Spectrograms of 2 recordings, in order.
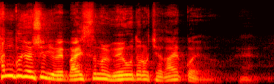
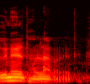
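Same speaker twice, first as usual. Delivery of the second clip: soft echo; 13 semitones lower, 12 dB quieter, faster than usual. Shown as a demonstration. Preacher quietly repeating the call to pray for grace. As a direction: repeat it much softer and lower.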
